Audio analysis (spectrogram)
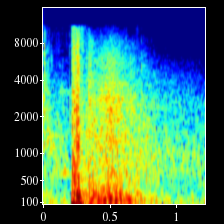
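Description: A single loud gunshot in the zombie survival game 7 Days to Die on PS4, a sharp close blast with a short fading tail and no other sound.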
